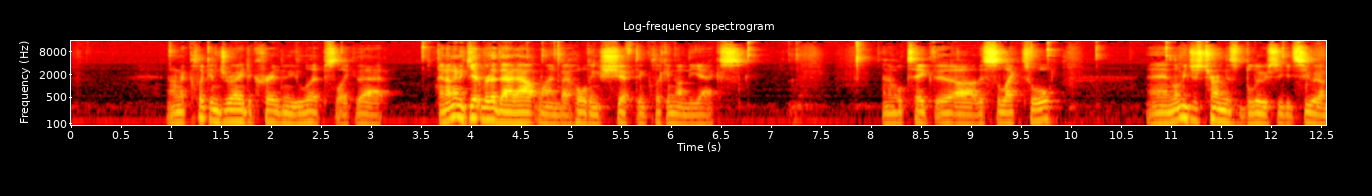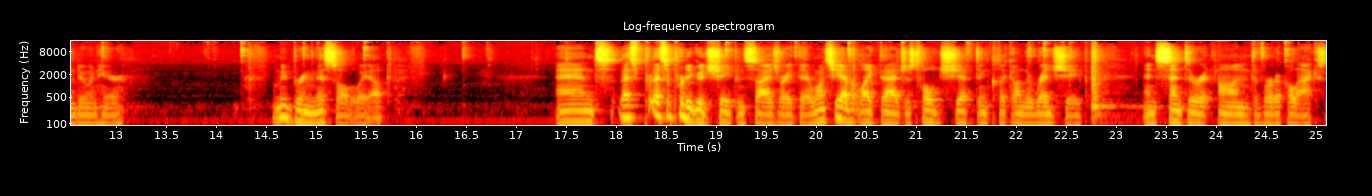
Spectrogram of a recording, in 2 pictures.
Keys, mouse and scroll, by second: 1.4-4.1 drag, 6.8 shift+click, 9.9 click, 10.6 click, 12.5 click, 13.2-14.8 drag, 15.2 click, 16.8-19.6 drag, 20.1 click, 22.4 shift+click, 24.7 click.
